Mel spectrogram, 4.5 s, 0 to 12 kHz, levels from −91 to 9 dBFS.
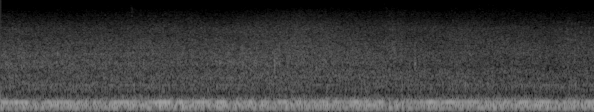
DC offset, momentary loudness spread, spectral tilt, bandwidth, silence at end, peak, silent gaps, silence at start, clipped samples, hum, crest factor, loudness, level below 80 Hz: under 0.1%; 3 LU; -6.5 dB/octave; 9.4 kHz; 0 s; -22 dBFS; none; 0 s; under 0.1%; none; 14 dB; -38 LUFS; -52 dBFS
